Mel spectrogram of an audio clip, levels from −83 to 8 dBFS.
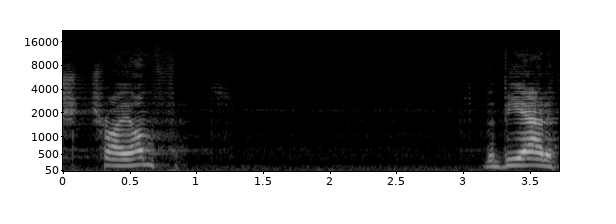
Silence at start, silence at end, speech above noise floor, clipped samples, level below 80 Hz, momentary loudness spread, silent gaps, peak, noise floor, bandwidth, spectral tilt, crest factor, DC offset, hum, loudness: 0 s; 0 s; 40 dB; under 0.1%; -68 dBFS; 19 LU; none; -10 dBFS; -68 dBFS; 14.5 kHz; -5 dB/octave; 22 dB; under 0.1%; none; -28 LUFS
